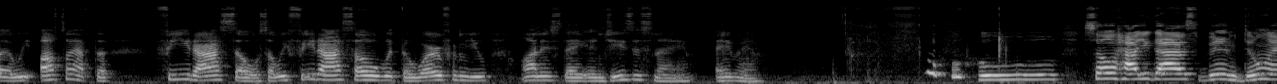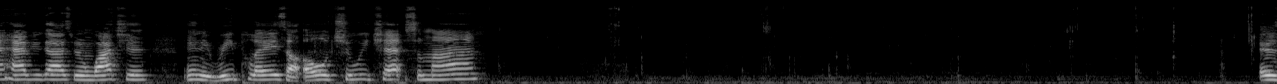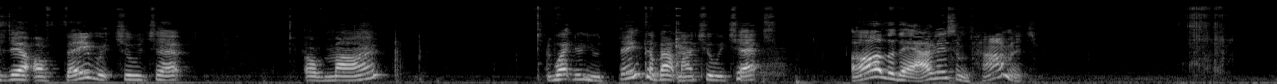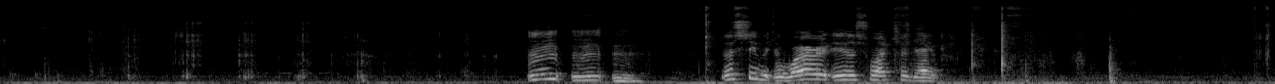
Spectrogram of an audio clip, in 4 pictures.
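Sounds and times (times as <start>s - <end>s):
faint chewing: 17.6s - 25.4s, 27.3s - 28.6s, 33.3s - 34.0s, 35.9s - 43.7s.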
